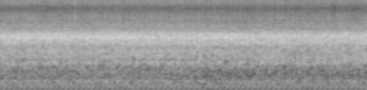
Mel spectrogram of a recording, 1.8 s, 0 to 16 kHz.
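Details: Toyota Corolla SR5 AE86 4A-C four-cylinder after head gasket, water pump, oil and coolant change; quiet steady idle under heavy hiss with even low hum, no misses or knocking.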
